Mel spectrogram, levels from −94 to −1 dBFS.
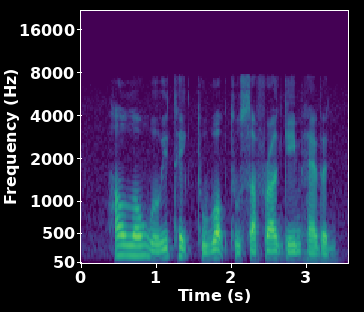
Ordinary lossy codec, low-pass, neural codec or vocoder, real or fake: none; none; none; real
